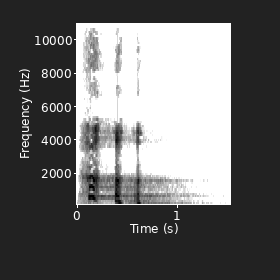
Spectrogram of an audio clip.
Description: heh heh; smite; serqet

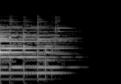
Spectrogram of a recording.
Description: spear drop; smite; Anhur

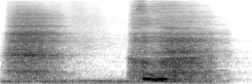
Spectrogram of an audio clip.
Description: breath, voicepack; smite; jorm

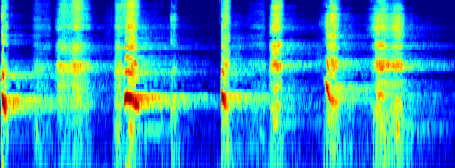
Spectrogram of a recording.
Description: boohoo; smite; aphrodite

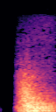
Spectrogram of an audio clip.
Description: sword swing; Smite; Cabrakan

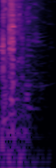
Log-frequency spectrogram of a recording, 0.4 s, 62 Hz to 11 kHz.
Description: zombie step; smite; ahpuch skin10

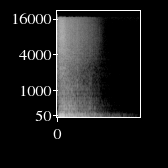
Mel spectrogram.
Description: projectile; smite; god serqet

